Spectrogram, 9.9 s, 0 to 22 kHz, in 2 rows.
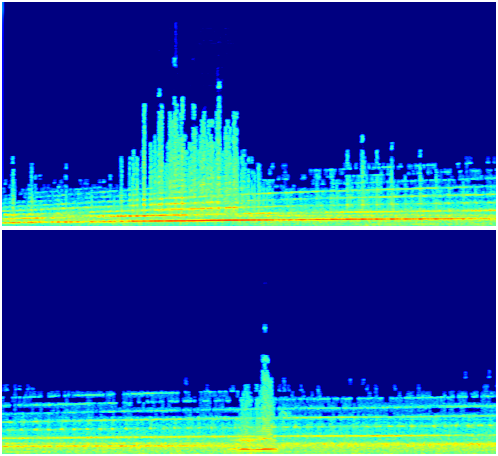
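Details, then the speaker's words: VX1 motorcycle, warmed up, under load: a clear high-pitched transmission chirp rises steadily with road speed; owner notes it is louder once the transmission is warm and really starts around 30 mph. "Yep, that brought it out. That was another hill, and it was nice and loud, if you can call that nice. It seems like once the transmission is warmed up, it's louder."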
